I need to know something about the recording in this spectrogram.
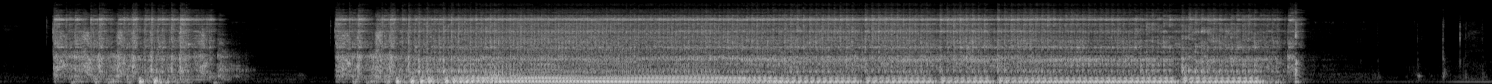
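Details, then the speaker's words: Ducati with kickstand switch jumpered out: starts, falters and dies, restarts and revs; below about 2,000 rpm idle uneven and hunting, above 2,000 it catches; kickstand ruled out, relays next suspected; low-rpm stumble, which it did not have when first running. "Seems like if it's under 2,000 RPM it seems to stumble. Over 2,000 it seems like it's enough to catch it as it comes back on, but we've ruled out the kickstand, so we're going to put all that back together and I guess we're on to the relays now."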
